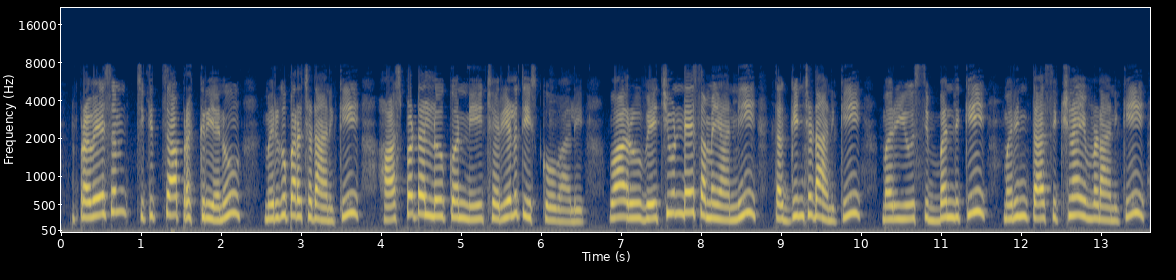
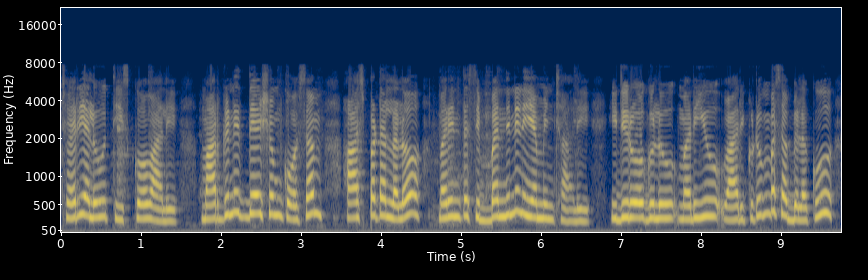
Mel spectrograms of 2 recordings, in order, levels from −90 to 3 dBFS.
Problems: none marked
